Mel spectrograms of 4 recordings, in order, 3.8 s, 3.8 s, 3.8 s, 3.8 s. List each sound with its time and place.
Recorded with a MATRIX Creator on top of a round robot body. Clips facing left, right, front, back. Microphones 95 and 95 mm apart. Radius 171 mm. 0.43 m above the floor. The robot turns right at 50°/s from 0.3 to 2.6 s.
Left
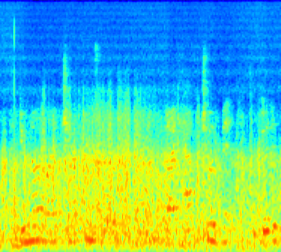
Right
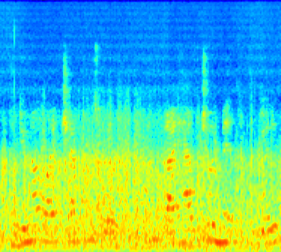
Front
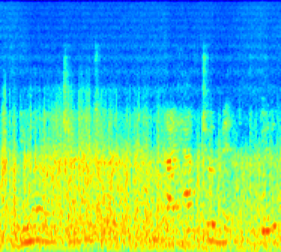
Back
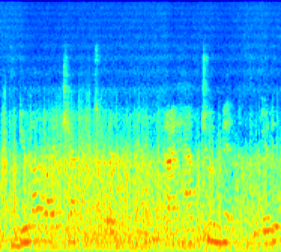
0.1 s a woman speaking: 160° right, 3.5 m; by 3.7 s 45° right, 3.5 m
